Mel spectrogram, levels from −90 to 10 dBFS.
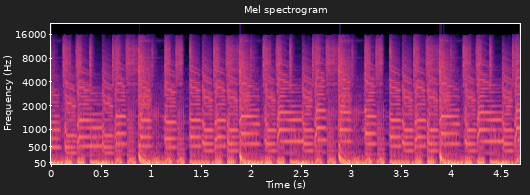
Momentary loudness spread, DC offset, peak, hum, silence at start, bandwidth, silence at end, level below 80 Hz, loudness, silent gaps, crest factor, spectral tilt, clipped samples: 3 LU; under 0.1%; 0 dBFS; none; 0 s; 16.5 kHz; 0 s; -16 dBFS; -14 LUFS; none; 12 dB; -3.5 dB/octave; under 0.1%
